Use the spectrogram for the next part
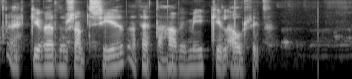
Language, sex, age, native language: Icelandic, male, 60-69, Icelandic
